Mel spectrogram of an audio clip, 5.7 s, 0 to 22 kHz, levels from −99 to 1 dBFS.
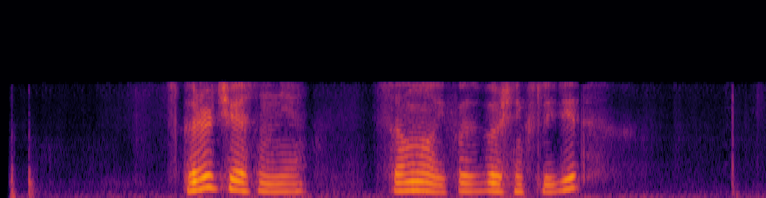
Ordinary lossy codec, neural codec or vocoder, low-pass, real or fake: AAC, 16 kbps; codec, 24 kHz, 0.5 kbps, DualCodec; 7.2 kHz; fake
